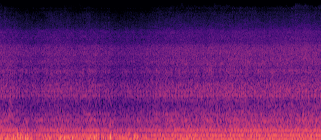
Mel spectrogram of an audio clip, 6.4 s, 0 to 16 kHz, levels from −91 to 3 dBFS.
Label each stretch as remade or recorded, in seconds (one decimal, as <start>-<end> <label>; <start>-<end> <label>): 0.0-6.4 remade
